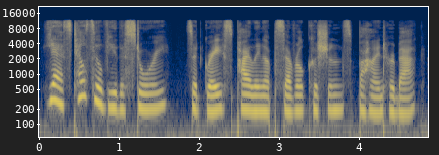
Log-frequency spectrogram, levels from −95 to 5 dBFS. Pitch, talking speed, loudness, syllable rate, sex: 210 Hz, 175 wpm, -18 LUFS, 5.1 syllables/s, female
